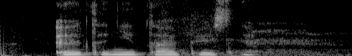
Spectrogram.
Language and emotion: Russian, neutral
